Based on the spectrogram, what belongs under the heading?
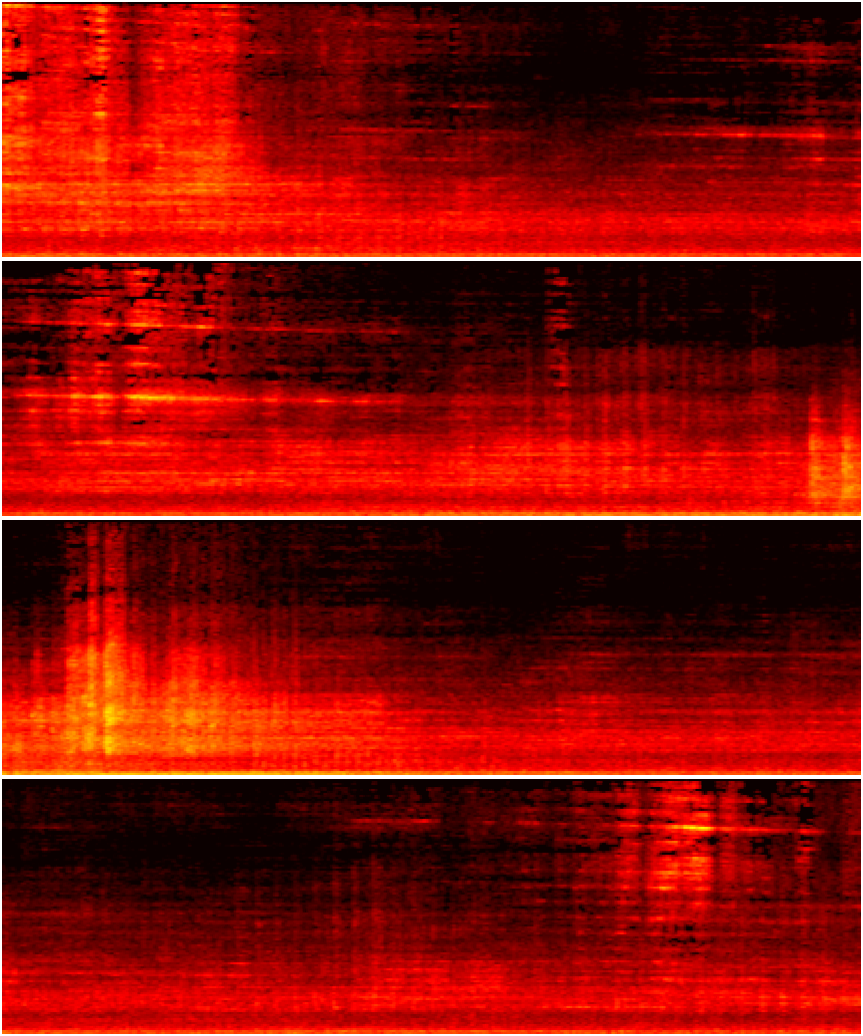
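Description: Freight cars of a manifest train rolling past: a steady rumble and clatter of steel wheels on the rails. The sound swells louder about halfway through, with a brief high-pitched wheel squeal, then settles back to the steady rolling.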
